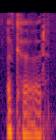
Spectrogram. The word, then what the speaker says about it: occurred: should be longer but those double c double r combinations do not double up in terms of sound occurred so if you haven't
